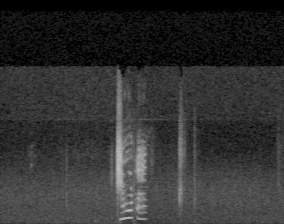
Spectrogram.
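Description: A woman's short choked sob about halfway through: a brief rising cry broken in two.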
